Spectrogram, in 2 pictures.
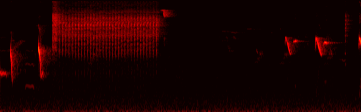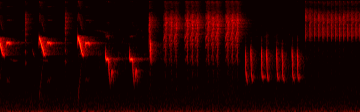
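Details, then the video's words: Nightingale singing in the evening: a dry buzzy burst, a pause, then a run of repeated rising whistled notes, a rapid series of lower clicks, and a closing high buzzy trill. "Evening nightingale, nightingale song, nightingale"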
